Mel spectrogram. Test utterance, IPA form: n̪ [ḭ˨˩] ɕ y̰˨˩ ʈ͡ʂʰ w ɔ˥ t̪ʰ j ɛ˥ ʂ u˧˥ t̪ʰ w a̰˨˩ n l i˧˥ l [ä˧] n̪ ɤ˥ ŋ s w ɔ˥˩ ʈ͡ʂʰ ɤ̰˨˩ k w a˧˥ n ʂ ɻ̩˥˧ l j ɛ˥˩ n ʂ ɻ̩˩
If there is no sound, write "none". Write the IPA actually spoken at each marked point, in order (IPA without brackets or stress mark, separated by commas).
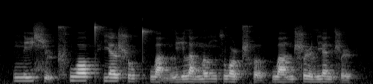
i˧˥, ä˧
